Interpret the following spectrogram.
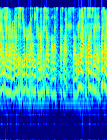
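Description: A man's speech played fast-forward: his voice sped up, high-pitched and chattering too quickly to make out words.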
